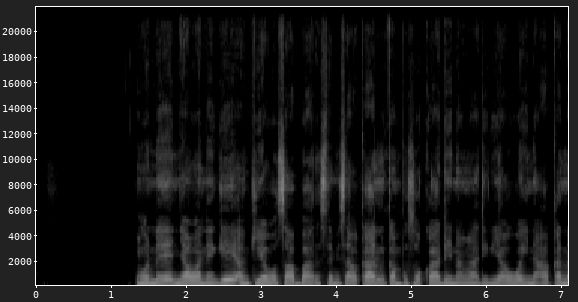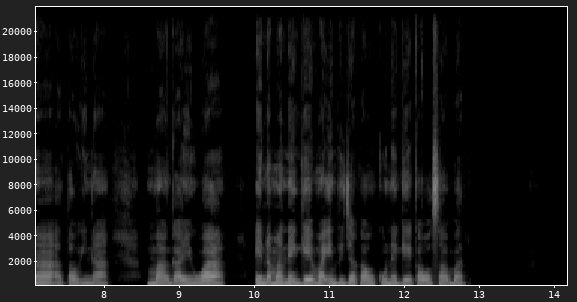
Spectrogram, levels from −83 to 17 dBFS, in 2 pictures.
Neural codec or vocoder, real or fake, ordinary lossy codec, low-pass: none; real; none; none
